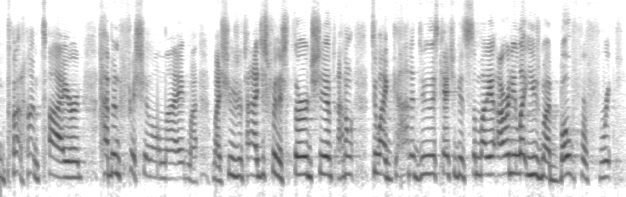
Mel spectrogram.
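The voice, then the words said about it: Whiny character voice. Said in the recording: “In my head, it was a whiny voice”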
